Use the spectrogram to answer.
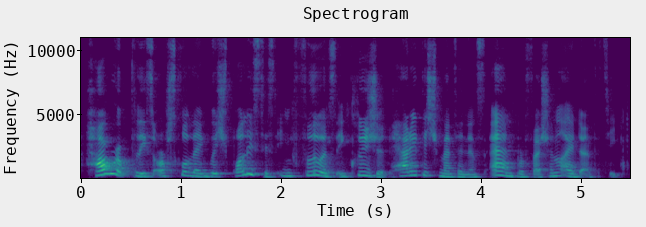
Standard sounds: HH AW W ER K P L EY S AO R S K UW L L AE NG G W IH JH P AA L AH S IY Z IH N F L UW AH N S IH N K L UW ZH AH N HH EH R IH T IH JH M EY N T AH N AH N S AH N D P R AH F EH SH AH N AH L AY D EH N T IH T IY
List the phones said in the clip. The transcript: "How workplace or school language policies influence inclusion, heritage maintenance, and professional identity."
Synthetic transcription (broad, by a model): HH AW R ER P L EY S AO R S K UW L L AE NG G W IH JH P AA L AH S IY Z IH N F L UW AH N S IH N K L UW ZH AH N HH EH R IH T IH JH M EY N T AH N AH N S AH N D P R AH F EH SH AH N AH L AY D EH N T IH T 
